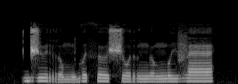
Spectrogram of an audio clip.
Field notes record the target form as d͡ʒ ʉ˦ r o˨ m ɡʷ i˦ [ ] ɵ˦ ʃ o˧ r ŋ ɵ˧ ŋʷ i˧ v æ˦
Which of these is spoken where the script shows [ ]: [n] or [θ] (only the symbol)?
θ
